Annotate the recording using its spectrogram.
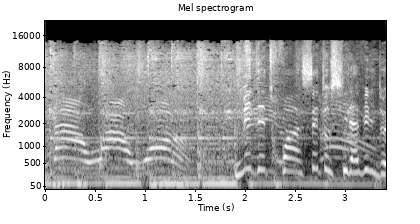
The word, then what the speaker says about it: Détroit: Ouais, alors déjà, c'est une ville que ça devrait se prononcer Détroit, parce que c'est une ville française, en fait, oui.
